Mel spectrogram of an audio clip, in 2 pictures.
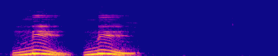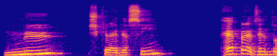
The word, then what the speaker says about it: mu: maiúsculo e o minúsculo como se escreve grego mu não é Mi tá gente é um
